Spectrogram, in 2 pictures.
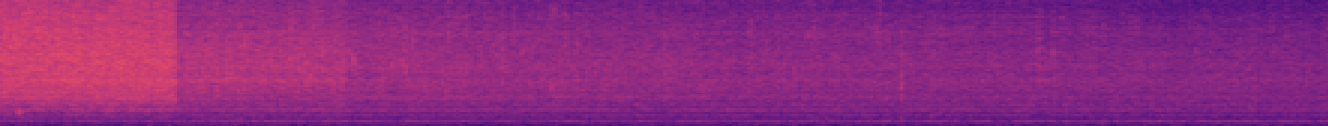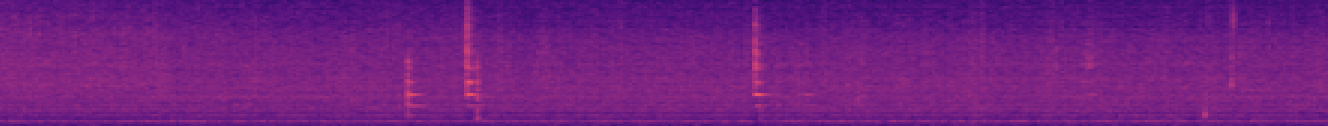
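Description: Chicken thighs frying in a pot, a steady sizzle, with a louder high hiss that cuts off about a second in. A few light clicks sound in the second half as the pot is seasoned and stirred with a wooden spoon.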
